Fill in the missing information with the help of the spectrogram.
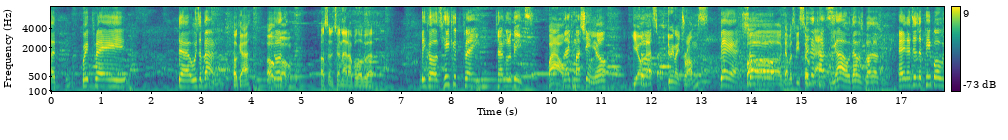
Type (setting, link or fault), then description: setting, busy venue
